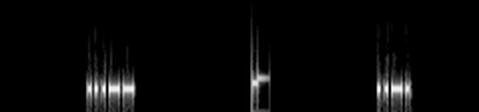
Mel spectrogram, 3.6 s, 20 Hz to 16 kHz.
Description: Morse code, heard as a keyed tone, about 44 wpm, 700 Hz. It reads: 3 F
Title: Single Letter-Number 45wpm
